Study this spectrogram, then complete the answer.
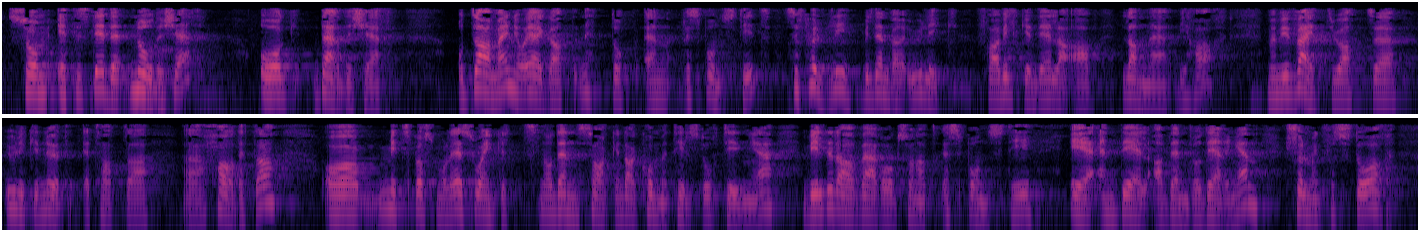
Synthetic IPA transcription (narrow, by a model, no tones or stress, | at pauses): sɔmɛt̪ʰːɪlst̪eːd̪ənɔɾd̪ɛʃeːɾ | ɔɡd̪æɾd̪ɛʃeːɾ | ɔd̪ɑmæɪnəɾjʊɛɡɑt̪nɛt̪ːɔpɛnɾɛspɔnst̪ʰiːd̪ | sɛlfœlɡəlɪʋɪld̪ɛnʋæːɾə̰ʔʉːliːkfɾɑʋɪlkənd̪eːlə̰ɑ̰ʋlɑnːəd̪ɪɦɑɾ | mɛnʋɪʋæɪt̪ʰjʊɑt̪ʉːliːkənøːd̪ɛt̪ʰɑːt̪ə | hɑɾd̪ɛt̪ːə | ʔɔmɪt̪spœɾsmoːlæsɔɛŋkəlt̪nɔɾd̪ɛnsɑːkənd̪ɑːkʰɔmːət̪ʰɪlst̪uːʁt̪ʰiːd̪nɪŋəʋɪld̪ɛd̪ɑːʋæːɾəoːɡsɔnːɑt̪ɾɛspɔnst̪ʰiː | ɛæɪnd̪eːlɑ̰ʋd̪ɛnʋʉɾd̪eːɾɪŋənʂøːlɔmɛɡfɔʂt̪oːɾ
